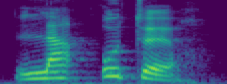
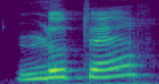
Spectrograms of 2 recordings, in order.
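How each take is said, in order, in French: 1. L'article garde sa voyelle devant le nom. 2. L'article perd sa voyelle et se lie au nom.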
